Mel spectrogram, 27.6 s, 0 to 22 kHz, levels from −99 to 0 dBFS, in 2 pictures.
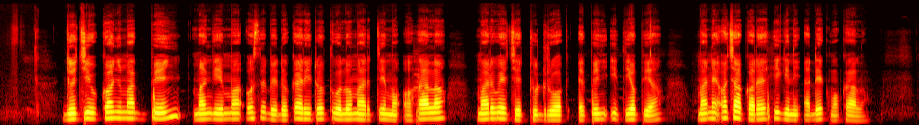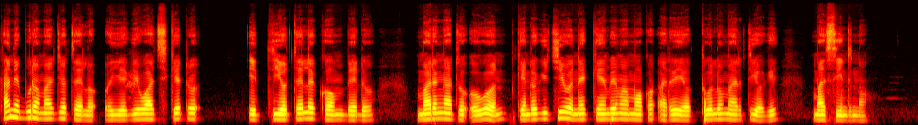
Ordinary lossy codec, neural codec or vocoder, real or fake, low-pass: none; none; real; 19.8 kHz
